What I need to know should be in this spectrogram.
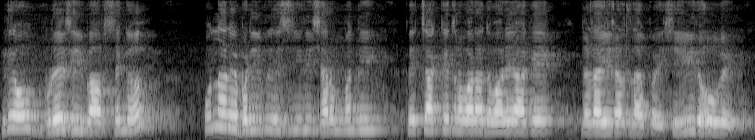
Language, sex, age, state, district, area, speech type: Punjabi, male, 60+, Punjab, Barnala, rural, spontaneous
